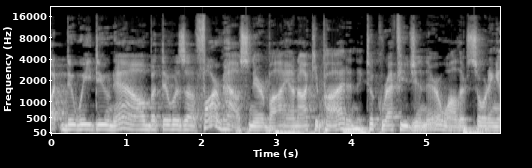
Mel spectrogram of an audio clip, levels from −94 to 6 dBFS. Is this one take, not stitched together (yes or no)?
yes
